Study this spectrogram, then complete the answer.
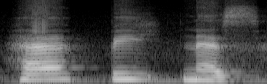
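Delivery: Happiness broken into three beats; split into syllables. Shown as a demonstration. Teacher showing three syllables, happiness split in three. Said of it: "तीन बार हुआ".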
